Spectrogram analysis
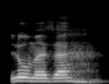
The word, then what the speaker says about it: لمزة: We say لمزة and we must pronounce تاء مربوطة ها when we stop on it.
